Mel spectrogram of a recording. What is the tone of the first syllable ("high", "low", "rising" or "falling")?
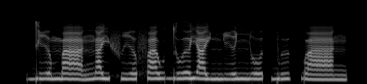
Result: low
